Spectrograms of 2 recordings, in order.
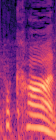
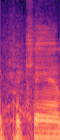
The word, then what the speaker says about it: pecan: Well, y'all say pecan up here, but really it's pecan. Well, I guess it depends on what demographic you're in. Down home, we say pecan.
